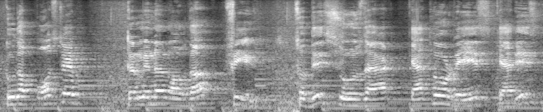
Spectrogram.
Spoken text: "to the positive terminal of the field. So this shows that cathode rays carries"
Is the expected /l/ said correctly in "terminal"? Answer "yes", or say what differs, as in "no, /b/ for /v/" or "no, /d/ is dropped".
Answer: no, /n/ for /l/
